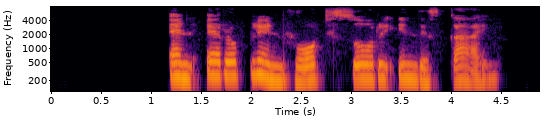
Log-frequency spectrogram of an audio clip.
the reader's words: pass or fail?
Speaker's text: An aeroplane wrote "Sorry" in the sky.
pass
